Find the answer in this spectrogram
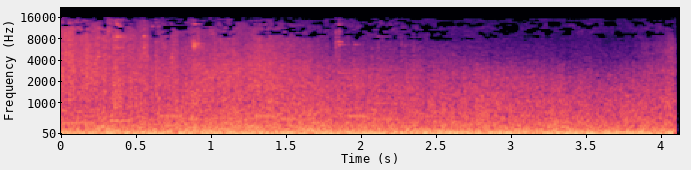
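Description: A large explosion's rumble: a loud, continuous deep rumble with hiss above it, holding steady without a break.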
